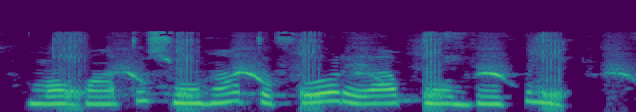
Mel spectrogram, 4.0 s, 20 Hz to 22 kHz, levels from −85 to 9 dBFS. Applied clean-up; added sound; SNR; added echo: classical method spectral subtraction.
